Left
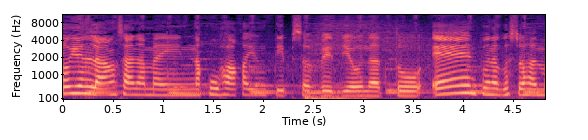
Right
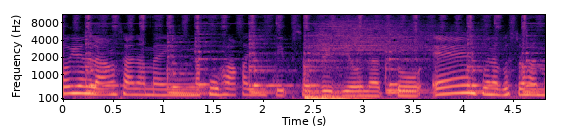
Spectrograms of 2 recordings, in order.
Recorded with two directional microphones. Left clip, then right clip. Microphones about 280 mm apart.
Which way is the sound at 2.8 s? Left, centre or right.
Centre.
